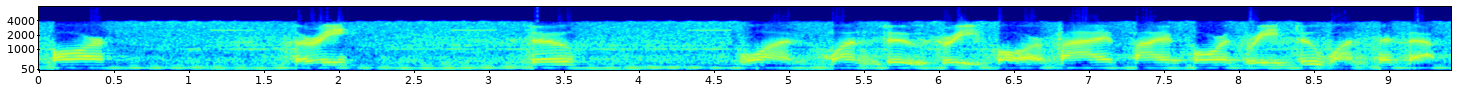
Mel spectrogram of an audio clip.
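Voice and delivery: crackly radio transmission; astronaut radio. Real, not acted. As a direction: talk as if over a radio link. Radio count test over net.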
